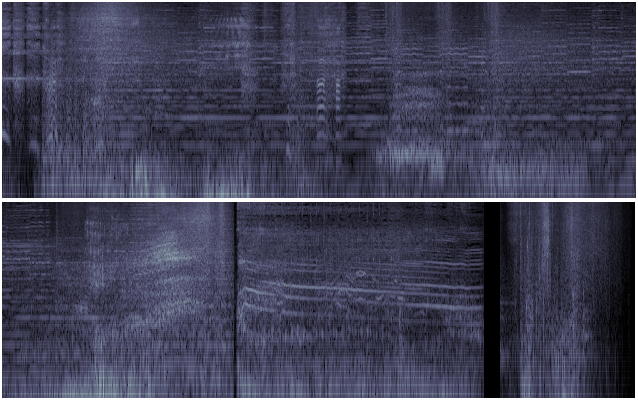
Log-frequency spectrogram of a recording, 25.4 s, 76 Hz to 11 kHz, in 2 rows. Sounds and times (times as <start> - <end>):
Music: 0.0 - 21.6.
